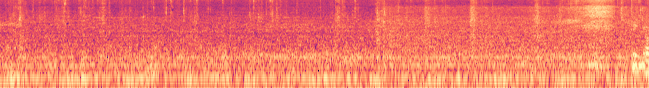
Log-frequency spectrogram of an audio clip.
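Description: A steady low hum throughout, with faint soft handling noises in the first few seconds.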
